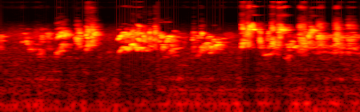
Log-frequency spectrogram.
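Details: Aviary colony of breeding African lovebirds in winter. Continuous high-pitched twittering and squeaks from several birds, rising in intensity toward the end.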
